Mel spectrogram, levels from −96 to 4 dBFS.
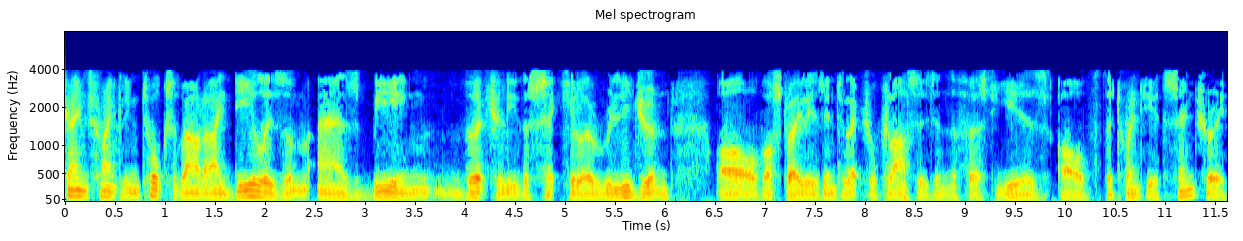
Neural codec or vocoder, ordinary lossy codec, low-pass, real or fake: codec, 16 kHz, 4 kbps, FreqCodec, larger model; AAC, 16 kbps; 7.2 kHz; fake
